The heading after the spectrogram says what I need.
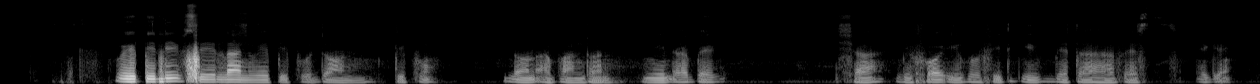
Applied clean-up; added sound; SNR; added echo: none; none; none; none.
